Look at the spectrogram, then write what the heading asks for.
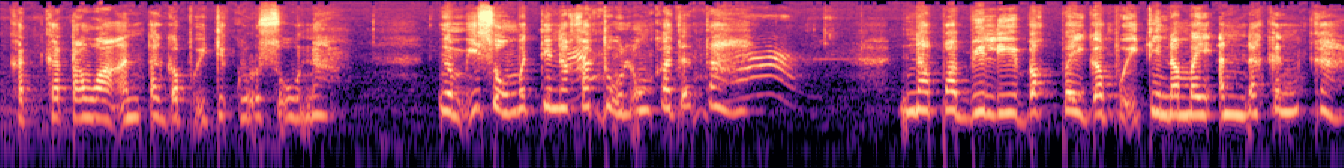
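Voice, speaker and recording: A woman's voice: high-pitched, moderate pace, a little mellow, slight background noise, natural voice. A woman with an Ilocano Filipino accent playing a contrite, anxious young daughter in a radio drama. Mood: ashamed. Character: contrite young daughter, once scornful, anxious for her mother.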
